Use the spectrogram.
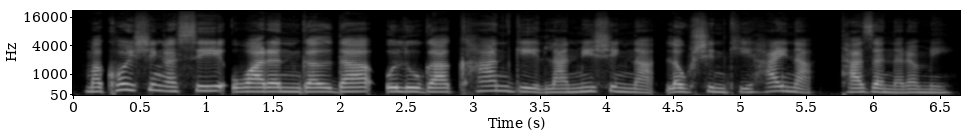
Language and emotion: Manipuri, neutral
